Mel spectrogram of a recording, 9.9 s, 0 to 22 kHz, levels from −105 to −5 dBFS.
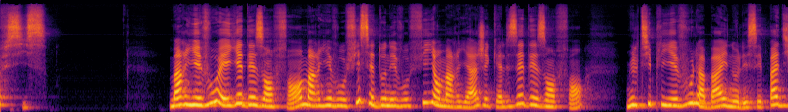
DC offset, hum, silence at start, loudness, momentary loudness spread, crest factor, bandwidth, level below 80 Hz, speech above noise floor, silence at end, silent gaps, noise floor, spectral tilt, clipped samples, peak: under 0.1%; 60 Hz at -45 dBFS; 0 s; -22 LUFS; 9 LU; 18 dB; 17.5 kHz; -84 dBFS; 65 dB; 0 s; none; -86 dBFS; -4.5 dB/octave; under 0.1%; -4 dBFS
